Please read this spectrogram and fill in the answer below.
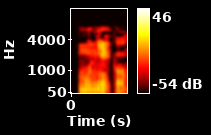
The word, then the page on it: muñeco: espagnol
